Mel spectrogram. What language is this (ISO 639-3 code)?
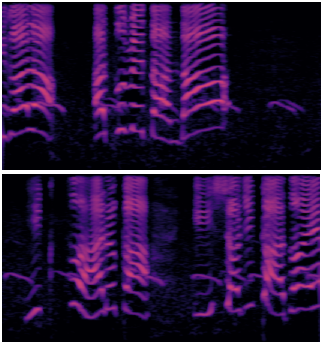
jpn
